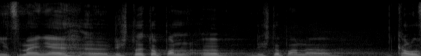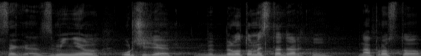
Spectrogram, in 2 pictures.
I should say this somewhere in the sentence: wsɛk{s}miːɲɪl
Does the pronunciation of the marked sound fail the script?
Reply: yes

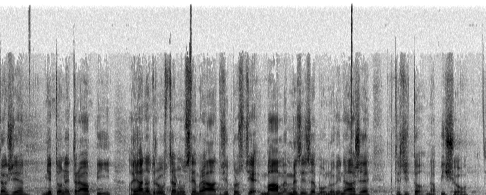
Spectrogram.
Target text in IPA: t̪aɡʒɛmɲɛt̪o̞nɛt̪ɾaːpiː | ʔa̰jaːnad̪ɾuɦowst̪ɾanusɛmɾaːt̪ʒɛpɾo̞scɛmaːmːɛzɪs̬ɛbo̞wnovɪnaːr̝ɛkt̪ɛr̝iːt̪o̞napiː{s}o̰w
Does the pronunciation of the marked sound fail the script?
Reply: yes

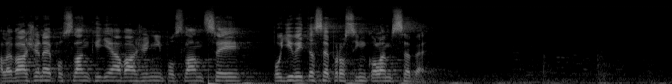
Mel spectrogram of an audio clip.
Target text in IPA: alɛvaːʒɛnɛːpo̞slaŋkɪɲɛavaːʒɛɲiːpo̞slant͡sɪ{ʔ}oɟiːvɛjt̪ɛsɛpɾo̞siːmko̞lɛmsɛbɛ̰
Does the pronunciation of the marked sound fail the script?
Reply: yes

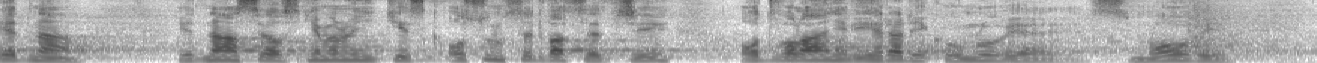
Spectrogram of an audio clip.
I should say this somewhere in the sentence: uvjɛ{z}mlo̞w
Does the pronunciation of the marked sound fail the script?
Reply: yes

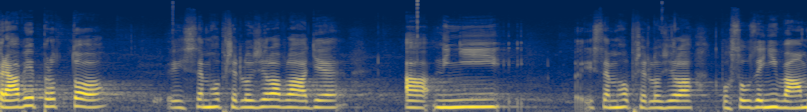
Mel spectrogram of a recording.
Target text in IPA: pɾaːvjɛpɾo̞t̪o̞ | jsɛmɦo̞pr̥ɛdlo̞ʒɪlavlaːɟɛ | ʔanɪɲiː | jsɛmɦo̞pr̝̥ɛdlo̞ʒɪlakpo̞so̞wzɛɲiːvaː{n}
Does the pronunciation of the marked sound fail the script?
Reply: yes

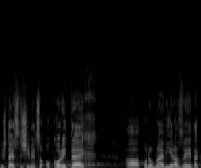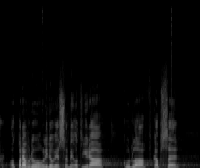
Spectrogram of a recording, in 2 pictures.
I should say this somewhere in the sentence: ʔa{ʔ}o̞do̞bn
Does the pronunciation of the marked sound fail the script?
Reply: yes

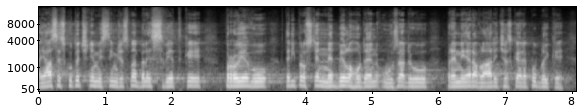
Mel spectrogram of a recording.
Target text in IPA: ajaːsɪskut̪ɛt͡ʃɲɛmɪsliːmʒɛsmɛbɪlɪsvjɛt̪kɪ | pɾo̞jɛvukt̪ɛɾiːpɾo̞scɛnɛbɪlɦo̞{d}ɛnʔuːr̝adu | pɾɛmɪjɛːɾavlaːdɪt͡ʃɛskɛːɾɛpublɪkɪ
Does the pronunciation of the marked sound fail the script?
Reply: no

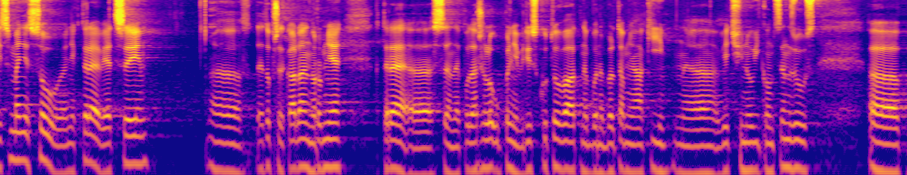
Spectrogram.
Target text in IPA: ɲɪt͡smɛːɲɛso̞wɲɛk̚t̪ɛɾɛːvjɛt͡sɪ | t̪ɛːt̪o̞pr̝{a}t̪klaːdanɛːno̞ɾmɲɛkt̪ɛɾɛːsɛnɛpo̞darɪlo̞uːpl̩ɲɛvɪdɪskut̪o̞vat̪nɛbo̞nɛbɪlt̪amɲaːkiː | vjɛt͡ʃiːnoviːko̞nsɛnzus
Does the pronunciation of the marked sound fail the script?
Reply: yes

